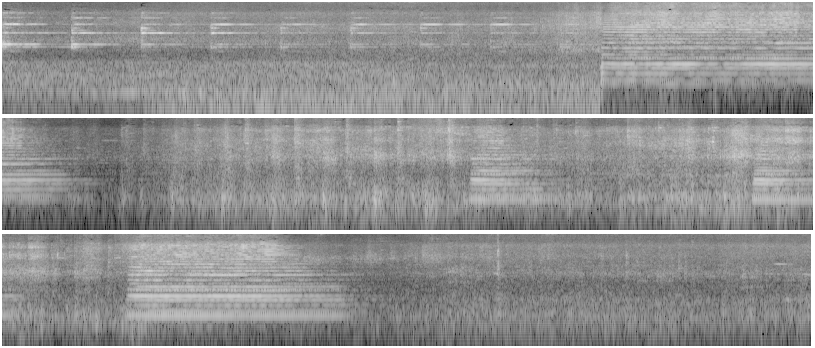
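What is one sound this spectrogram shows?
Train cars roll past close by, wheels rumbling and clacking on the rails.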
